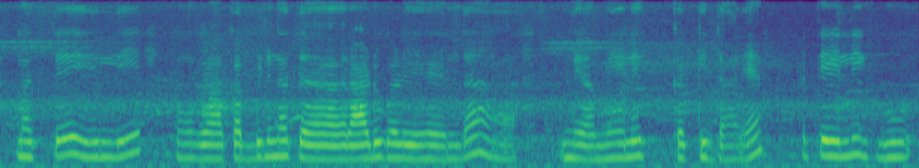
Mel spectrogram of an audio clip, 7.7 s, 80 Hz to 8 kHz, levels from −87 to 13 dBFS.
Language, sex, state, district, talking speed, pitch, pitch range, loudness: Kannada, female, Karnataka, Mysore, 70 wpm, 215 Hz, 200-230 Hz, -16 LUFS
